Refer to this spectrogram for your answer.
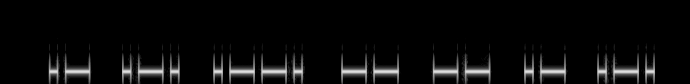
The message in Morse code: ARPMMAR

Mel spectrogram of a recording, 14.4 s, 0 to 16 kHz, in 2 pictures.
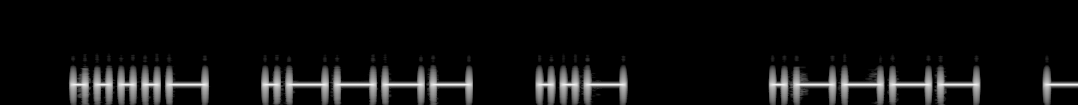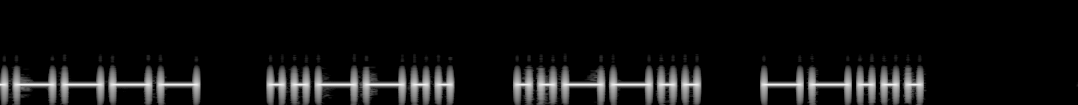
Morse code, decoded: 41U 10??7

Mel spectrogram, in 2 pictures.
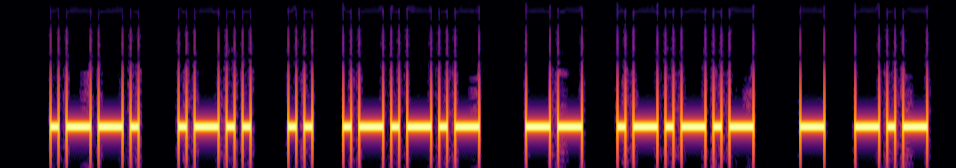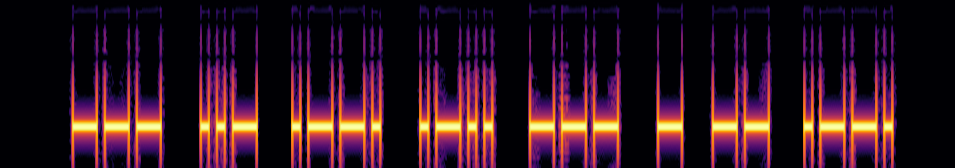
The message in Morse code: PLI.M.TK OUPLOTMP

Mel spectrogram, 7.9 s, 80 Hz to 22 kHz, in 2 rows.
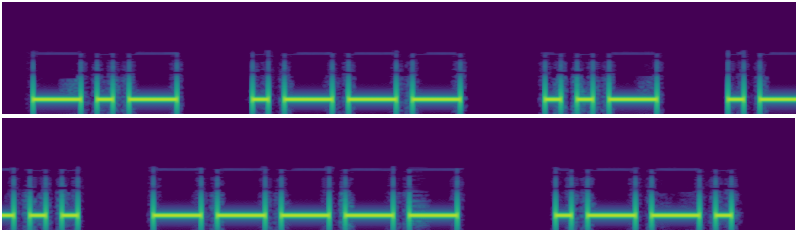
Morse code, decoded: KJUL0P

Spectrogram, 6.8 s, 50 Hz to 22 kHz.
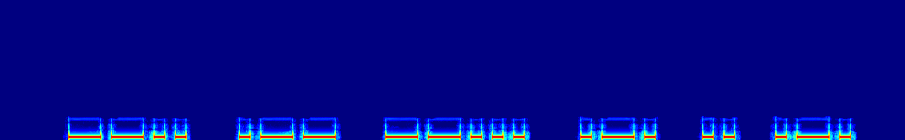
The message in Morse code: ZW7RIR

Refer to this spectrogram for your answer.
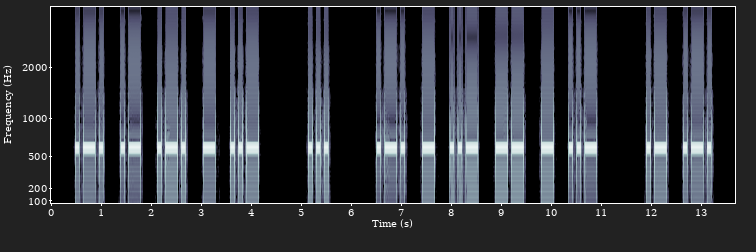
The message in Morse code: RARTU S RTUMTU AR

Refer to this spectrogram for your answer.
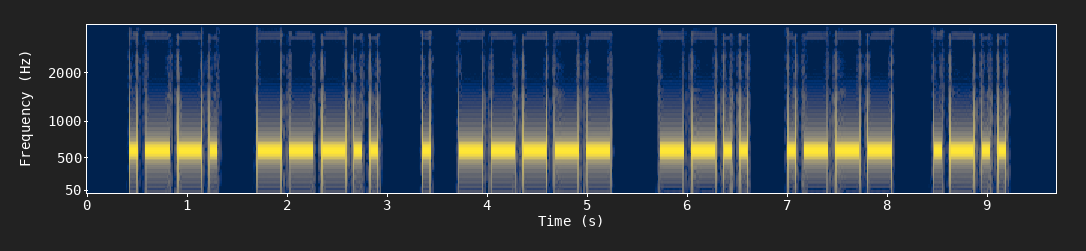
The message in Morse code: P8E0ZJL

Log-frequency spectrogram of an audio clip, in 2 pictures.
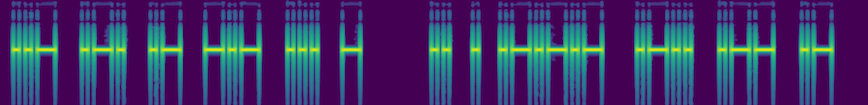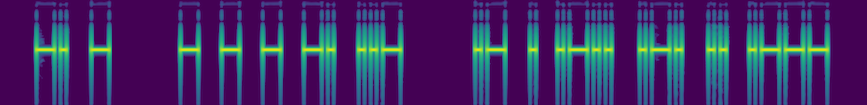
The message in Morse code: URAKST IE.LWA NT TTTNU AELRIJ

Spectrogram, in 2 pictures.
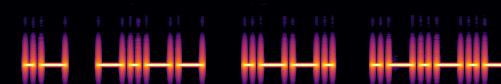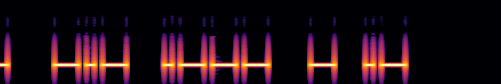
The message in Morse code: AYP.KJTA

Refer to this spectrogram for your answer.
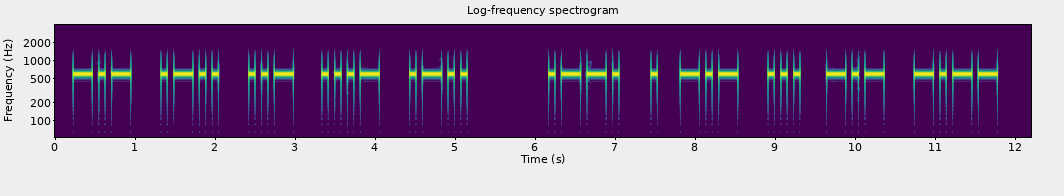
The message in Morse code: KLUVL PEKSKY

